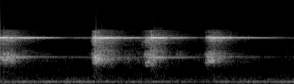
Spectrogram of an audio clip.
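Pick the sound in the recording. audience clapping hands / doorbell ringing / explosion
doorbell ringing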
